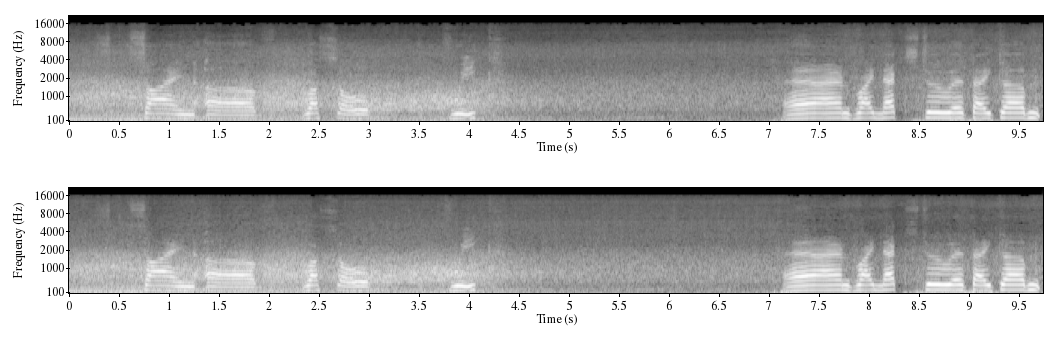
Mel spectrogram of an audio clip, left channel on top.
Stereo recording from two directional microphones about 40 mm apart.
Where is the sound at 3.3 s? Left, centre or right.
Centre.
